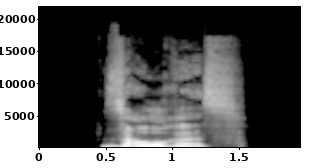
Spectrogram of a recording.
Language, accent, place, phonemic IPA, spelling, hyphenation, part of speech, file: German, Germany, Berlin, /ˈzaʊ̯ʁəs/, saures, sau‧res, adjective, De-saures.ogg
- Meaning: strong/mixed nominative/accusative neuter singular of sauer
